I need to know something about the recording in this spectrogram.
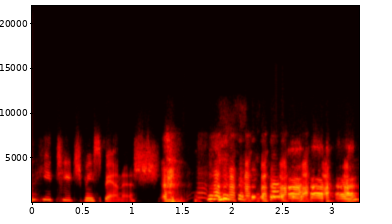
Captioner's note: laughter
